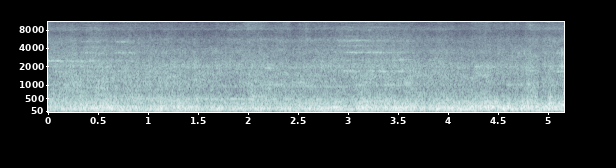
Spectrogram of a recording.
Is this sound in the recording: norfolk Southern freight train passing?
yes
